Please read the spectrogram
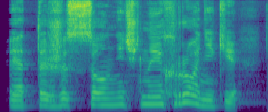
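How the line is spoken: Heavy exhale. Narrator (Russian): тяжело выдохнул я

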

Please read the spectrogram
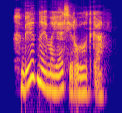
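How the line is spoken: Affectionate. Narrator (Russian): произнес ласково Мазепа

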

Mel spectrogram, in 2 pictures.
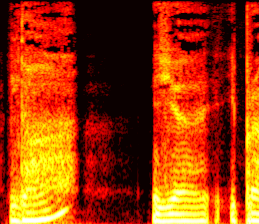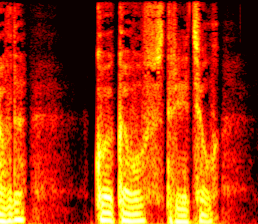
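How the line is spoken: Mumbling. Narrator (Russian): промямлил

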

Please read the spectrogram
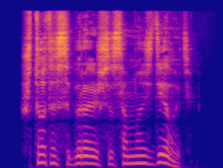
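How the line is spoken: Frightened question. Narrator (Russian): Испуганно спросила Иштания

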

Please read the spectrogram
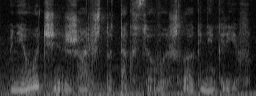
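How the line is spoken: Quiet. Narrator (Russian): тихо сказал он

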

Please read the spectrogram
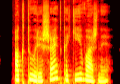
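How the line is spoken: Soft question. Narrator (Russian): Спросила я мягко

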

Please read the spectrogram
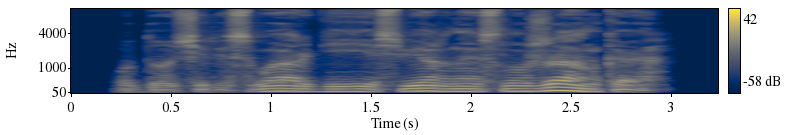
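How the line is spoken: Quiet. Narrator (Russian): негромко проговорил Ашва

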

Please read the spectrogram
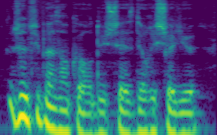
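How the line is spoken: Sighing. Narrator (French): dit en soupirant la châtelaine de Beaujeu

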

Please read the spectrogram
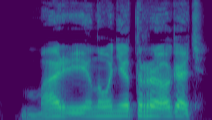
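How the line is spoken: Menacing. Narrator (Russian): грозно сказал Шуйский

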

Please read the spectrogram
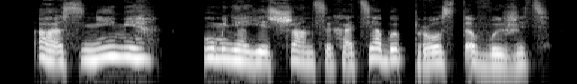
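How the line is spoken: Mumbled. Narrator (Russian): пробормотала я

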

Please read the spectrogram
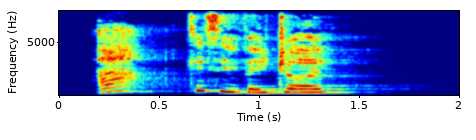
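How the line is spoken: Startled loud yell. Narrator (Vietnamese): Do đang ngủ say sưa thì tự nhiên bị ngã xuống đất, làm cho nó giật mình bèn hét toáng lên

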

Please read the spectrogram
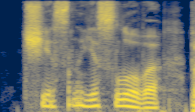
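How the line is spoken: Anxious whisper. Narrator (Russian): прошептала она, тревожно глядя на дверь

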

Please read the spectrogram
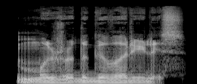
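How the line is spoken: Through gritted teeth. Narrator (Russian): процедил Дмитрий

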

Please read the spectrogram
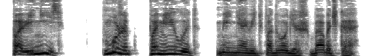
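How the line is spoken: Hoarse, muffled, hateful. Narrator (Russian): хрипло, глухо, ненавистно

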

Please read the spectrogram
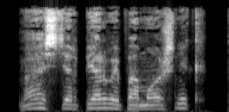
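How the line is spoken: Wheezy rasp. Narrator (Russian): просипел Сиплый

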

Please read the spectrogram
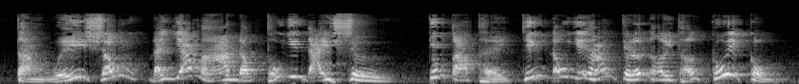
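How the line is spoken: Cold-faced loud roar. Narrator (Vietnamese): Thành Dương đạo nhân mặt lạnh như đất, ông ta gầm to lên

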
